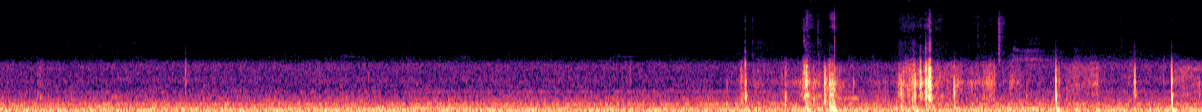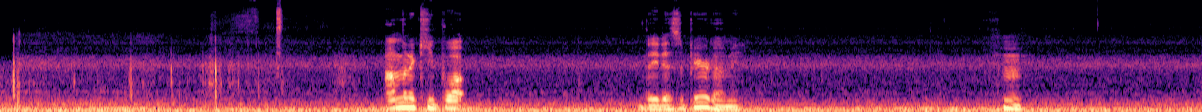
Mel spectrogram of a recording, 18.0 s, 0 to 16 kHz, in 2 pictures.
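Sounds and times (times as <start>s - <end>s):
low rumble inside vehicle cab: 0.0s - 18.0s
clicks and rustles: 5.6s - 9.3s.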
